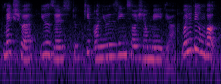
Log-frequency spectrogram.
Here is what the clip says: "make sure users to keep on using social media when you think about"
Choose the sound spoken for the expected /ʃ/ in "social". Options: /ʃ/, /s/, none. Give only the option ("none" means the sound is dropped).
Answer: /ʃ/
